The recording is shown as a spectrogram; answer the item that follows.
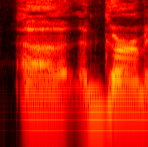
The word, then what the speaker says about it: gherm: Gurm. It's spelled Gherm, pronounced like Gurm, GH, but spelled Germ, Germ.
